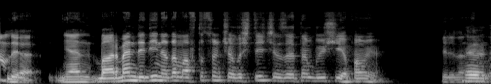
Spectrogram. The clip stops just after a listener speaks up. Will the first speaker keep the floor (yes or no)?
no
